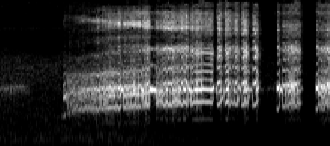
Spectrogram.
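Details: Hen red junglefowl calling to attract males, a lure recording: one long, steady, harmonic note held for over a second, breaking into a few choppy fragments and then short separate bursts.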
